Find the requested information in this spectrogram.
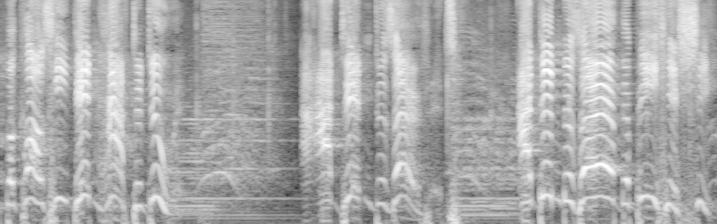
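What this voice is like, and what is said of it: Shouting preacher. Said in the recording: “I'm shouting. I'm shouting”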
